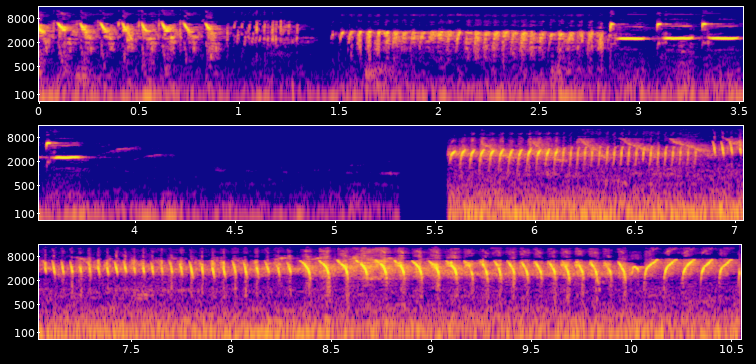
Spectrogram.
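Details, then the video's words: Songbird masteran mix of cucak jenggot, cililin and canary: high shrill trills, a short buzzy section and a few pure whistled notes, then near silence for two seconds before a dense, loud, fast rattling trill. "masteran cucak jenggot cililin kenari"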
